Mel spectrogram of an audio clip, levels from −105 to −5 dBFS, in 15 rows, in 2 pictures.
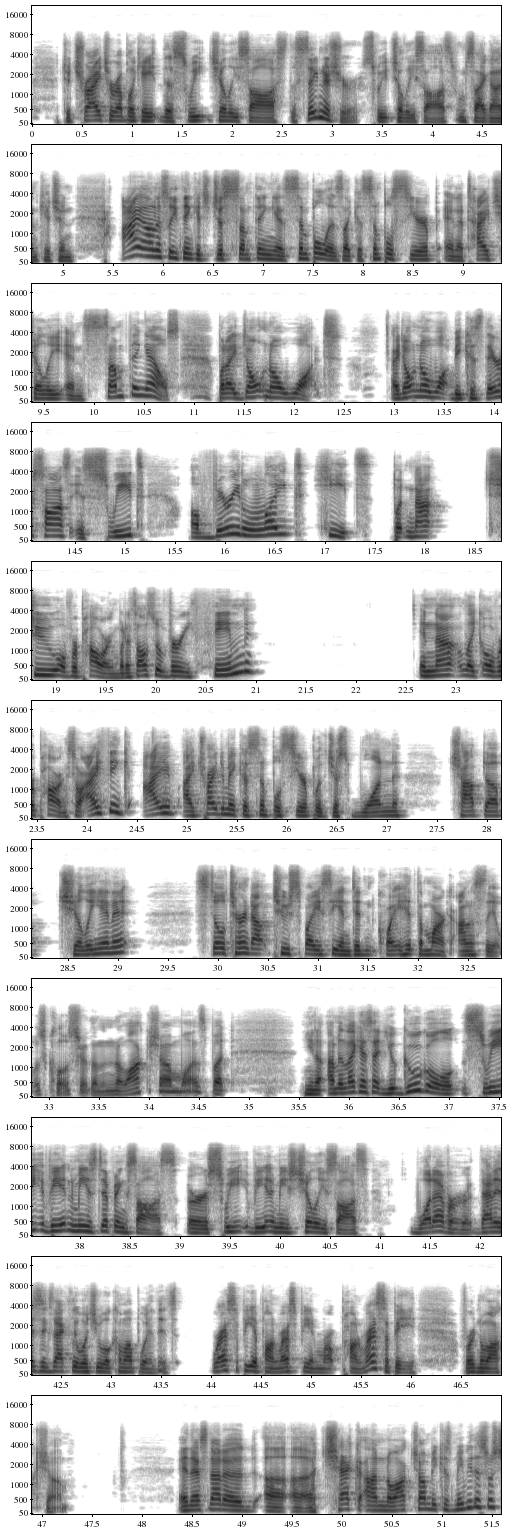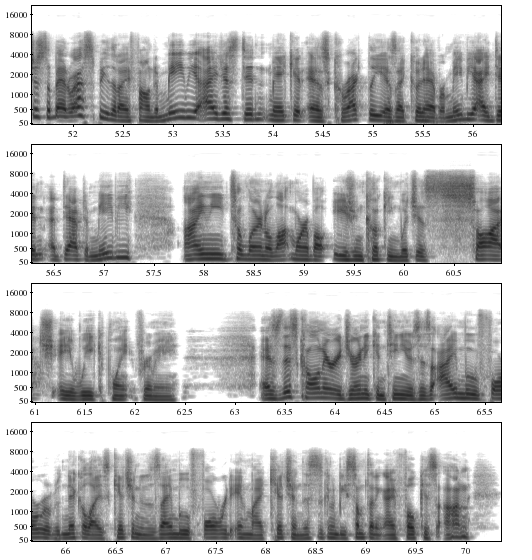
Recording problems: high frequencies cut off; noticeable; nothing above 8 kHz

